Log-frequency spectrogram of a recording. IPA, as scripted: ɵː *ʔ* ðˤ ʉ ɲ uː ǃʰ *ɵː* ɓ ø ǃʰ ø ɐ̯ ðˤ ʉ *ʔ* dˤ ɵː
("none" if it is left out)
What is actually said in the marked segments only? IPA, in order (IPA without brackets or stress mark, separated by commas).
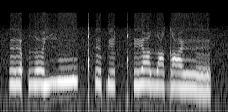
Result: ʔ, ɵ, none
